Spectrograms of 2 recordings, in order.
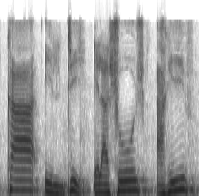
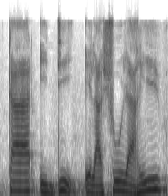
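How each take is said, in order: Both takes have the same delivery.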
